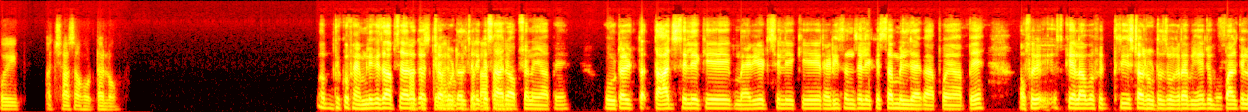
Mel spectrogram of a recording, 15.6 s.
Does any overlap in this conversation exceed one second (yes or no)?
yes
